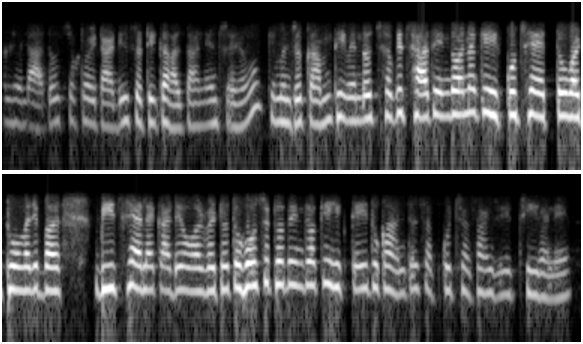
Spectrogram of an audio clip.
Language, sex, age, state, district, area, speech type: Sindhi, female, 18-30, Uttar Pradesh, Lucknow, urban, conversation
